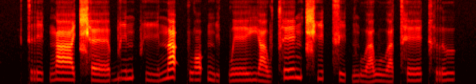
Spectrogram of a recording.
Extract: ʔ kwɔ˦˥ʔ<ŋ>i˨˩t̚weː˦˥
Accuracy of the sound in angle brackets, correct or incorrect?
correct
